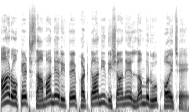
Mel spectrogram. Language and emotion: Gujarati, neutral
